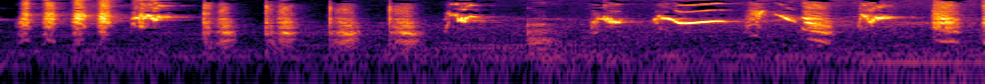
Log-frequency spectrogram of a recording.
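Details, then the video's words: Javan myna master song with full fills for training captive mynas: rapid harsh broadband chatter bursts, then clear rising and falling whistled notes, fast and uneven. "Semua Jalak LAngsung Respon Dengar MAsteran Jalak Kebo Full isian - MAsteran Jalak gacor"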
